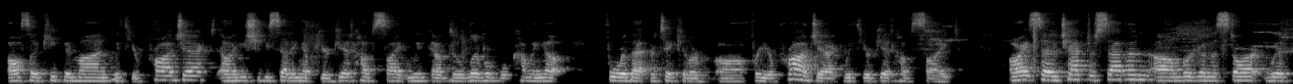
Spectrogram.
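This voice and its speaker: A woman's voice: low voice, reverberant. A woman professor giving a casual university lecture over a video call, with frequent ums and self-corrections. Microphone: video call computer mic.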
